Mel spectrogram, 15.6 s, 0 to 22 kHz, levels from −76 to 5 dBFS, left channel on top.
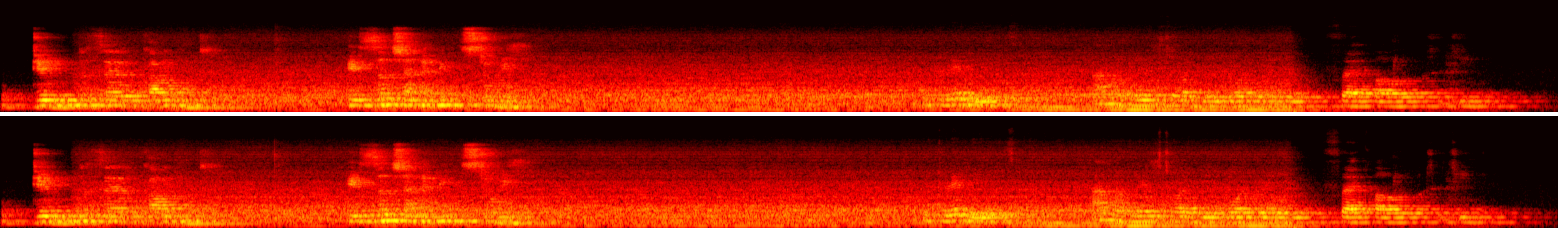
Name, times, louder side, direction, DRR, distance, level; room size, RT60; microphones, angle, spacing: voice 1, 0.3-2.2 3.4-5.3 14.5-14.6, left 1 dB, 10° left, -6 dB, 1.0 m, -23 dB
sound 1, 0.7-12.9, right 1 dB, 50° right, 0.9 m, -29 dB
Piano, 6.2-11.8, left 2 dB, 85° left, 0.3 m, -37 dB
voice 2, 9.2-10.2 10.9-14.9, right 1 dB, 35° right, 1 dB, 0.5 m, -25 dB
4.2 x 3.0 x 3.0 m, 1.5 s
head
